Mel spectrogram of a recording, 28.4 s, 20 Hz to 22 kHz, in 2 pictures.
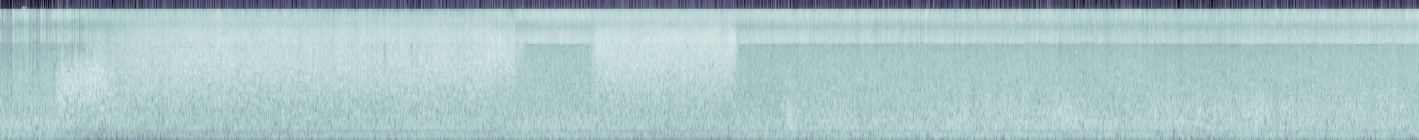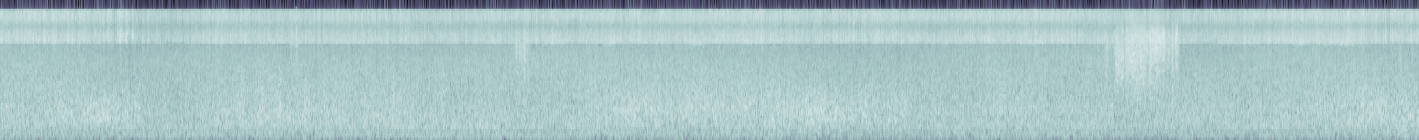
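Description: Sea-Doo Spark's three-cylinder Rotax 900 HO ACE engine and jet pump running at a steady, unchanging pitch at racing speed, with wind on the microphone and rushing water.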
